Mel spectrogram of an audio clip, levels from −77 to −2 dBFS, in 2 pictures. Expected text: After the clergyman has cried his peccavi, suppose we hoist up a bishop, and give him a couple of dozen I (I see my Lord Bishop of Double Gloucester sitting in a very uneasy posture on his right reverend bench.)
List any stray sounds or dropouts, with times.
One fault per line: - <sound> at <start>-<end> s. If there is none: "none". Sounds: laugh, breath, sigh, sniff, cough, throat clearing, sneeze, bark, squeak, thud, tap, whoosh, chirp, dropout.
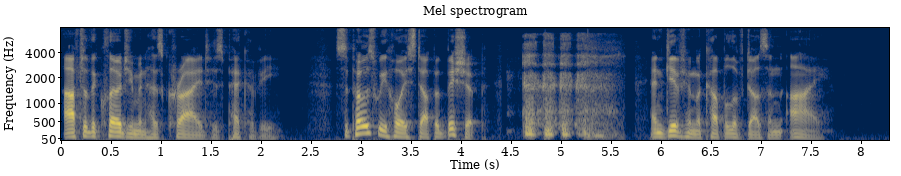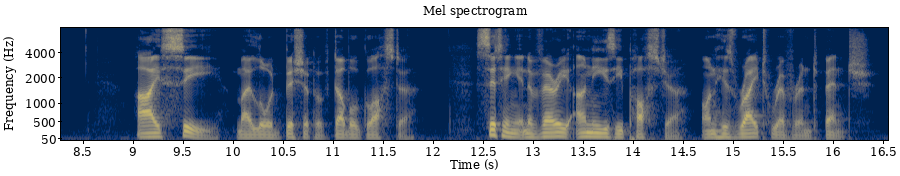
- throat clearing at 4.5-5.7 s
